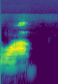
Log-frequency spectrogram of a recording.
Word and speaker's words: Wang: So I started a YouTube channel under my name, Tom, W-A-N-G. By the way, it's spelled, so it's W-A-N-G. In Chinese, it's pronounced Wang. I know we're all in this pronunciation game today. No, Budapest, Guangzhou. Now it's my last name. But yeah, Wang, W-A-N-G, or Wang, that's pronounced here in Canada and USA.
